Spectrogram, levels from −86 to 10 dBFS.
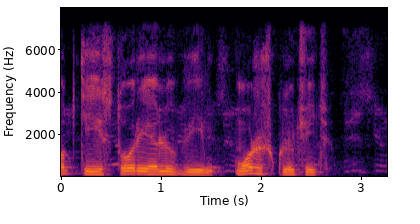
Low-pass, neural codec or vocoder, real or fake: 7.2 kHz; none; real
